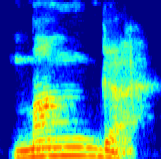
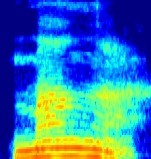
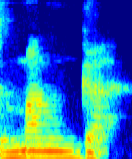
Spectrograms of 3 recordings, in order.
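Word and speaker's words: mangga: word for mango, is manga, manga. Notice that heavy G. If there was no heavy G, it would be manga, manga. But there is a second G, so it's manga, manga.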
